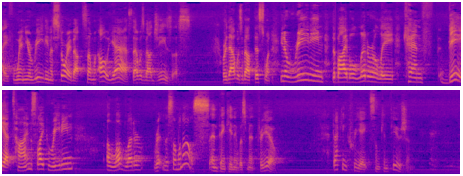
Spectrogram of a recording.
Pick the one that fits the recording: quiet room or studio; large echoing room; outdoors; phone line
large echoing room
